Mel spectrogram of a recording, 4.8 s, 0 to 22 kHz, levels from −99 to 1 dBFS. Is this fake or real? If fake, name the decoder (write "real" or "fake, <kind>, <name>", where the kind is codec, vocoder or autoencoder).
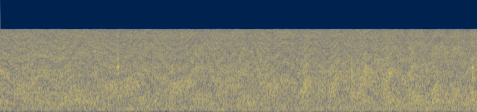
real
